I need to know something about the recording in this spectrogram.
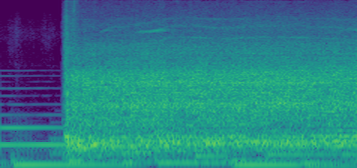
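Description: Single-serve personal blender switching on about half a second in and running steadily, its motor and blade churning fruit for a smoothie.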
